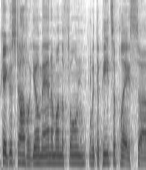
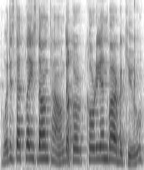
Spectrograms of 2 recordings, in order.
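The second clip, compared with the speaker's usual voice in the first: put-on higher Colombian accent, earnest question; Gustavo; 7 semitones higher than usual. Bandmate ordering off-menu at the pizza place, higher Colombian accent. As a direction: imitate a Colombian friend puzzling over a restaurant. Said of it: "my very best impression of him".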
